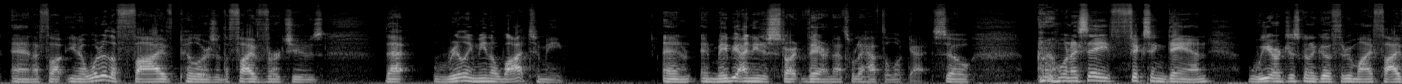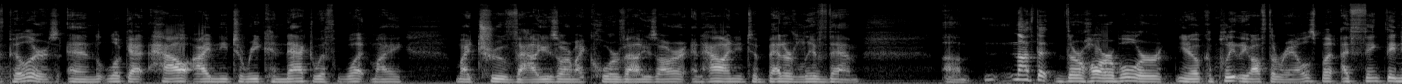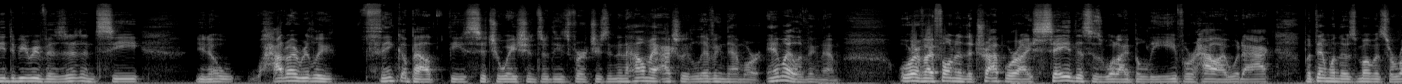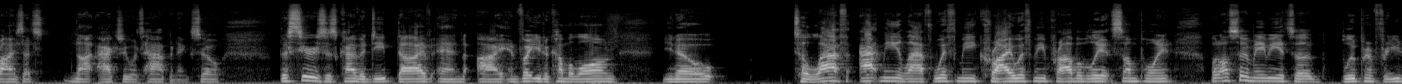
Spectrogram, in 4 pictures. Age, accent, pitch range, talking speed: 30-49, American, 120-140 Hz, 215 wpm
